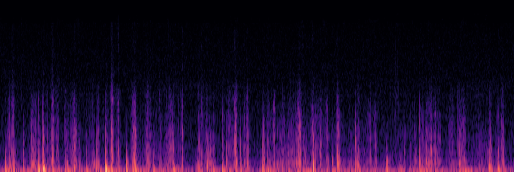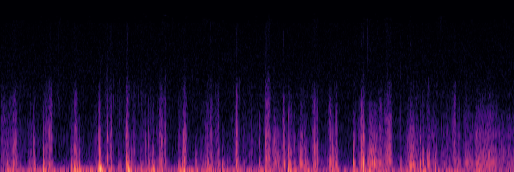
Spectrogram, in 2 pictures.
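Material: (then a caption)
Foam. Fingertips and short nails of both hands scratch and rub a black foam microphone windscreen. The result is a dense, muffled stream of rapid scratching and thumping bursts. Nearly all the energy sits low, with occasional louder knocks.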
